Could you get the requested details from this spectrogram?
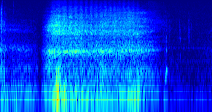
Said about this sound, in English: Do you want to make breath noises?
